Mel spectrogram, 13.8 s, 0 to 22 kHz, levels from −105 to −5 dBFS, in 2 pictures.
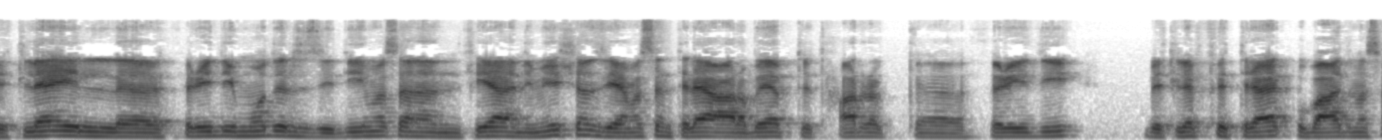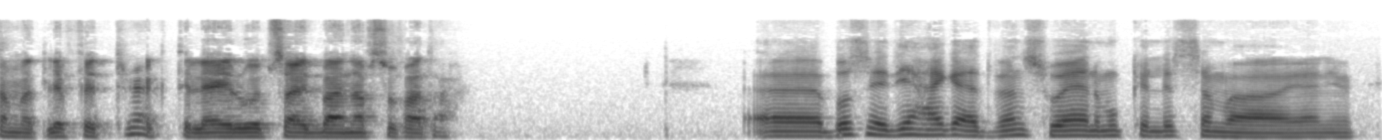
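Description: Speech recording; no technical faults detected, nothing to flag.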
